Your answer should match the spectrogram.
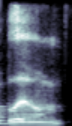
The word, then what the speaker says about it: Bluhm: is already difficult enough people say and then they say blum and i'm like wow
